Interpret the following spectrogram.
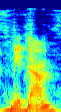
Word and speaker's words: Vietnam: sílabas finalmente tenemos a viet nam y en cuanto a país decimos vietnam el acento se encuentra en la última sílaba vietnam en cuanto a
